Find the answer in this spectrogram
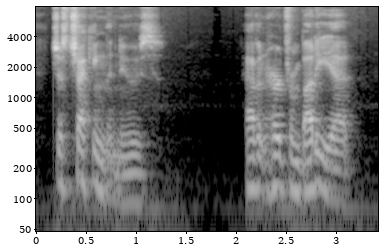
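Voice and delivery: plain reading voice

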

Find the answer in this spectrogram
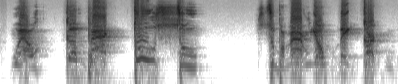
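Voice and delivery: very loud, very high, shrill swooping scream. Showing the others how a YouTuber opens his videos: Dashy yelling impression. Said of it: "He kinda yells and, and screams".

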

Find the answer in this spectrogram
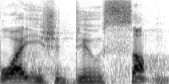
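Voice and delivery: put-on half-angry tone. Retelling what a woman told him when he asked what to do: mock almost-angry. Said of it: "she looks at me almost angrily".

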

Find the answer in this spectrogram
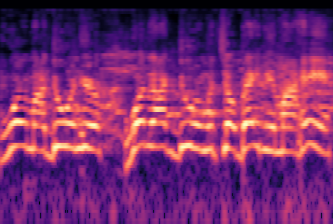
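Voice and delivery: ordinary talk, nothing marked

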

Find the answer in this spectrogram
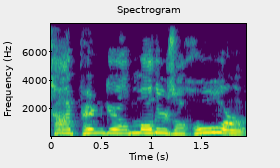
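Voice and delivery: put-on very high, drunken Texan accent screaming. Speaker describes a wrestling storyline, imitating Terry Funk's drunk Texan yelling. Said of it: "yelling and screaming like a fucking drunk Texan".

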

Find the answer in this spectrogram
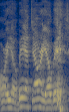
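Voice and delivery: low, repeated muttering under the breath. Retelling what a woman kept repeating as she walked away, mumbling. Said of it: "she just kept mumbling".

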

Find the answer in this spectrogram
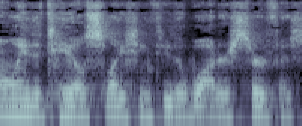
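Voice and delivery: ordinary delivery

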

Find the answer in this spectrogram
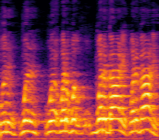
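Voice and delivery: mock nervous stammer. Retelling a nervous guy's reply to a simple question, imitating someone stuttering. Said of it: "He was stuttering like".

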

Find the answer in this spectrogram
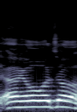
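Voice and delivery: affected put-on voice, loud, high. Complaining about a guy who roasted them from a fake account, mocking how he talks. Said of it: "he talks like".

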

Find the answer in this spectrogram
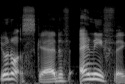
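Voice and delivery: ordinary delivery

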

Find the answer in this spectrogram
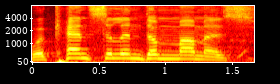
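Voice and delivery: bad put-on Newfoundland accent. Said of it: "That's not a good impression".

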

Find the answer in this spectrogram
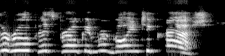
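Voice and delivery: very high, crying out in alarm. Narrator reads a passenger's line as the ride drops like a stone: cried out. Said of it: "Mrs. TV cried out".

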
